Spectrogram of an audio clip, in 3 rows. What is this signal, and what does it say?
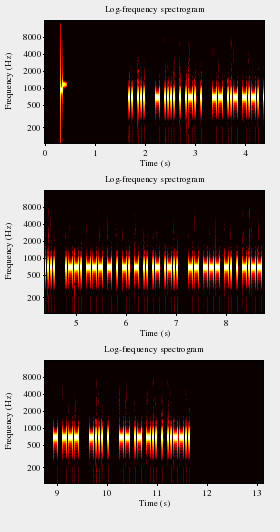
Morse code, heard as a keyed tone, about 37 wpm, 700 Hz. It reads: IS THERE MUCH POTENTIAL MONEY TO BE MADE?
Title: Sentences from Top 1000 Words - Review Part 4 - 40wpm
